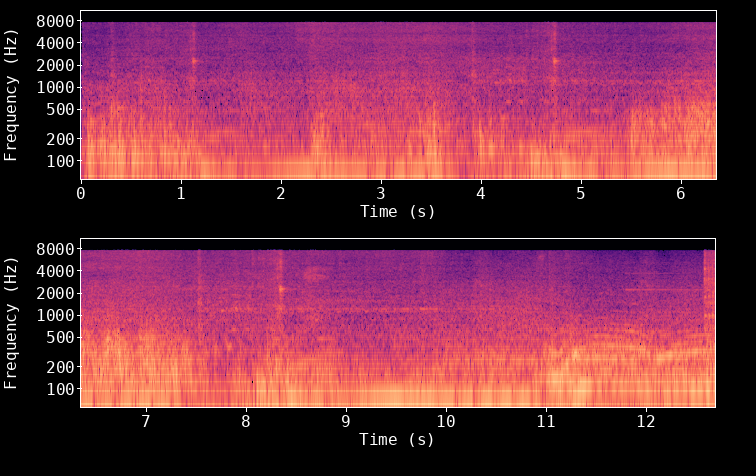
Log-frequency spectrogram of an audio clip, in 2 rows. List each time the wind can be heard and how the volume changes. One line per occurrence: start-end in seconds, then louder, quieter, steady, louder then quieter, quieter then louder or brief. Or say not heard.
0.0-12.6 louder then quieter.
